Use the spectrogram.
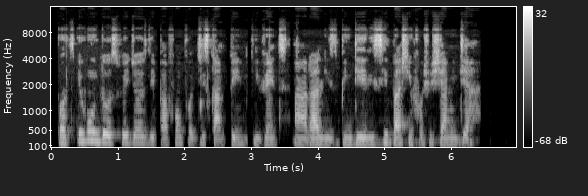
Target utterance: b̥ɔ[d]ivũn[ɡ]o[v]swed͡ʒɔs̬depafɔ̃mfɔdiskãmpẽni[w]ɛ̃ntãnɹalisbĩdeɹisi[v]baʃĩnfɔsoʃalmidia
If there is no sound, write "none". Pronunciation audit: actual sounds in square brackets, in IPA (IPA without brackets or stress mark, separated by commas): t, d, none, v, v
